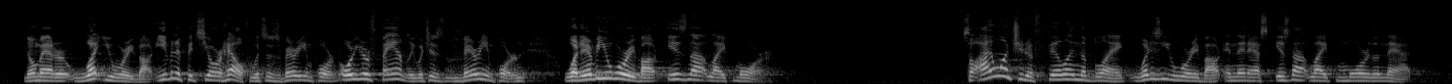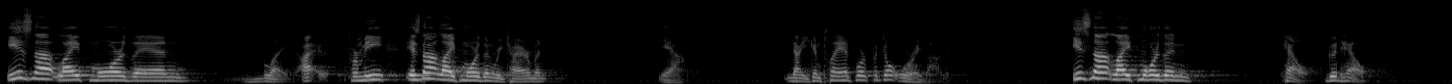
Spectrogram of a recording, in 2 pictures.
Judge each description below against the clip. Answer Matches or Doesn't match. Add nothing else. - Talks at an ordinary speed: Matches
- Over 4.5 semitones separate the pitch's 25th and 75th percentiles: Matches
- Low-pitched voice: Doesn't match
